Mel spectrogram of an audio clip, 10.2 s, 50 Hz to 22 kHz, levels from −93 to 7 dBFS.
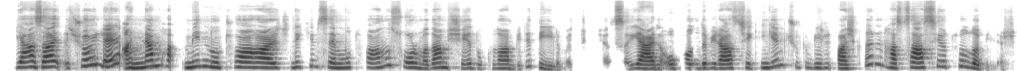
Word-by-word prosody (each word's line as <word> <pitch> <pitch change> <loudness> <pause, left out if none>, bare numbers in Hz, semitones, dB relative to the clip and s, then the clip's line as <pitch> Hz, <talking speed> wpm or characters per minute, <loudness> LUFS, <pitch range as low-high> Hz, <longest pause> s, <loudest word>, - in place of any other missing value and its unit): ya, 285 +2 +4
za 295 -3 +4
şöyle, 345 - +1
annem 260 +9 +5
ha 330 -3 -3
min 310 +5 0
mutfağı 280 0 +2
haricinde 260 +1 +3
kimsenin 300 -4 -5
mutfağına 260 +5 -5
sormadan 265 - -1
bir 260 - -11
şeye 240 -2 -8
dokunan 215 0 -4
biri 325 - -17
değilim, 195 -6 -8
açıkçası. 205 - -14
Yani, 210 -1 +4
o 220 0 -7
konuda 235 0 -4
biraz 230 -1 +1
çekingenim 255 - -6
çünkü 265 -7 -16
bir 245 -1 -8
başkalarının 225 - -3
hassasiyeti 265 +5 +1
olabilir. 255 -9 -5
260 Hz, 160 wpm, -24 LUFS, 235-300 Hz, -, annem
